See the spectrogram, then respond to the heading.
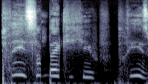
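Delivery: put-on crying, desperate tearful pleading, very high pitch. Retelling a scene where Minora, being beaten, begs while crying, imitating Minora crying. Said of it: "while he's crying like that".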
